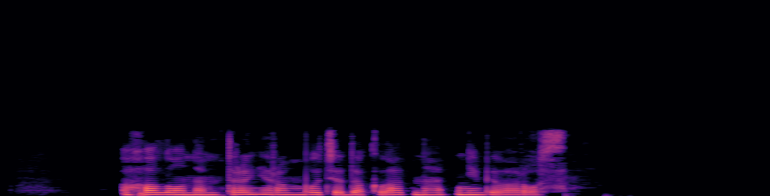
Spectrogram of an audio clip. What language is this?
Belarusian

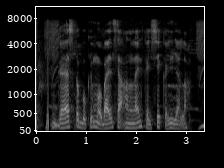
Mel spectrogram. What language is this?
Bhojpuri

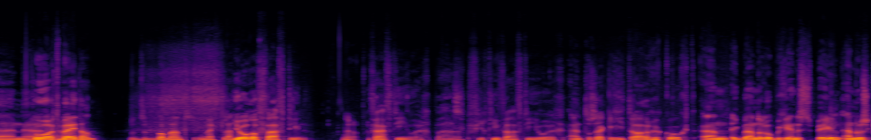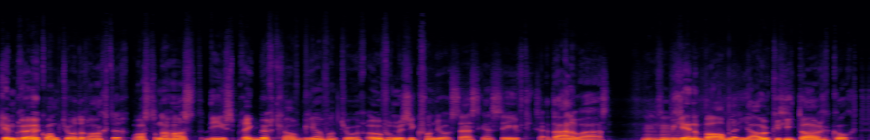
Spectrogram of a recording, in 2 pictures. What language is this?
Dutch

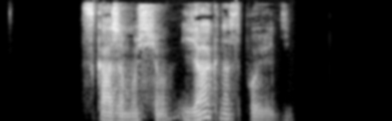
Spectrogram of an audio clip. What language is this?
Belarusian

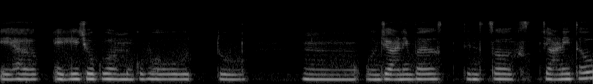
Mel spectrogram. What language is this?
Odia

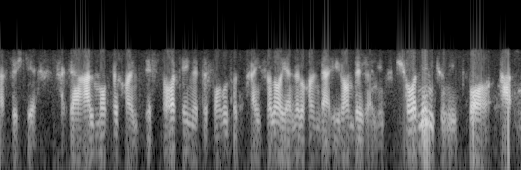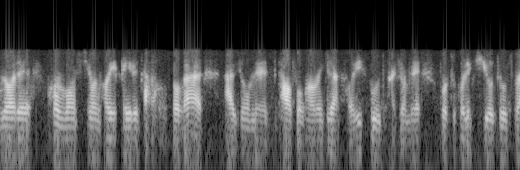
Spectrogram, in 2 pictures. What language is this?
Persian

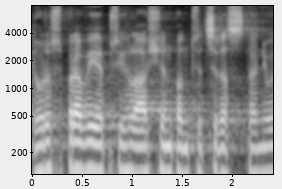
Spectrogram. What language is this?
Czech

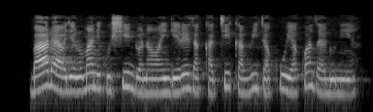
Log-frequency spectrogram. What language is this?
Swahili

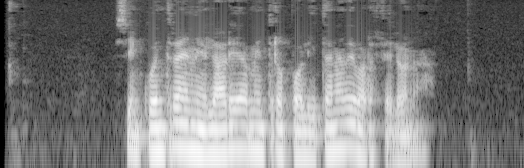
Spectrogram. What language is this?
Spanish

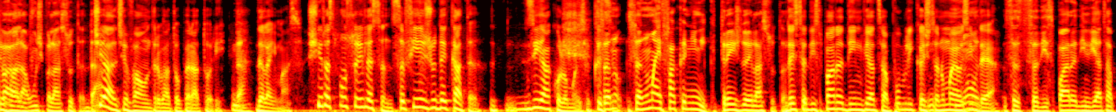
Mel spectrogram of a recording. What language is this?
Romanian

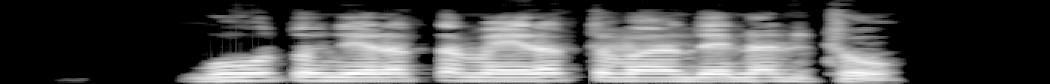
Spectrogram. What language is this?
Sindhi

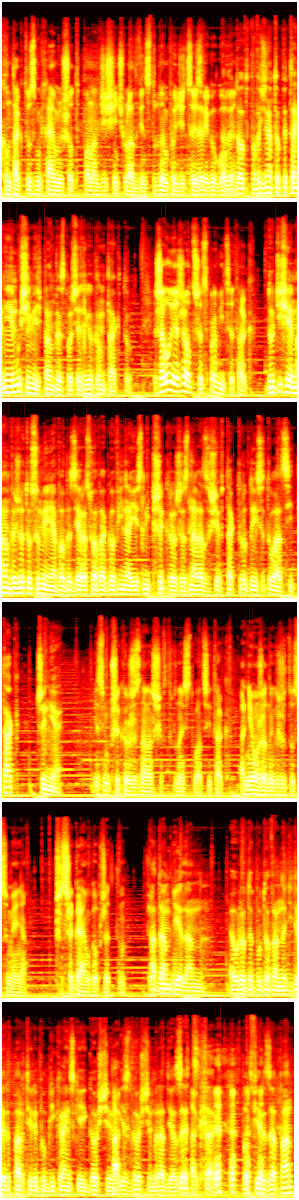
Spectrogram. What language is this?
Polish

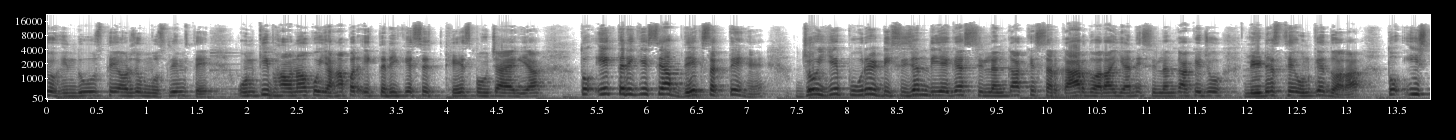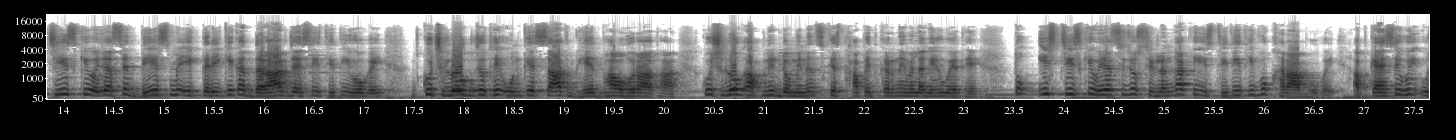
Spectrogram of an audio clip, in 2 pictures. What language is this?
Hindi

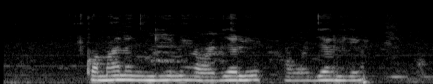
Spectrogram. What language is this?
Swahili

